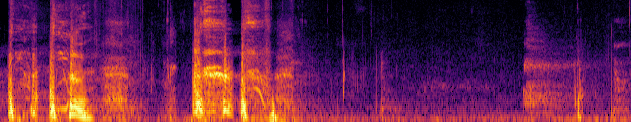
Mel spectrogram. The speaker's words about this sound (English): Excuse me, I wonder if the sound people will turn the sound off for a moment so I can cough. Excuse me.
